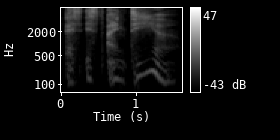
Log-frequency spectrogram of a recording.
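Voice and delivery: hushed, cautious guess; whisper. A narrator's reading. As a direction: whisper it warily. Figur flüstert vorsichtig. (vorsichtig geflüstert)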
